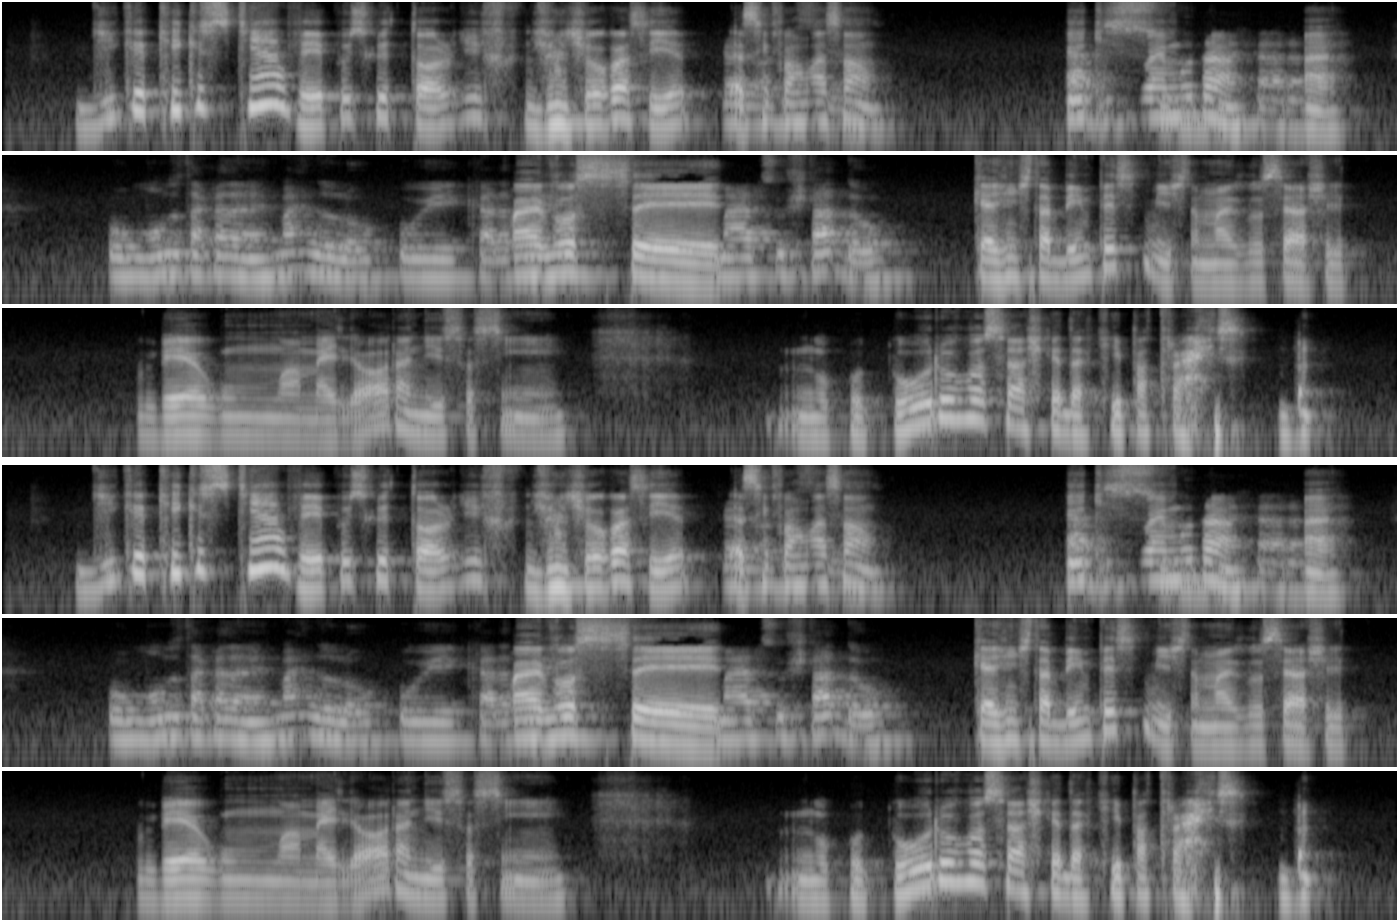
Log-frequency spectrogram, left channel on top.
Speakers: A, on the right; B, on the left.
A: Diga o que que isso tinha a ver pro escritório de, <laughs> de advocacia,
B: grande
A: essa
B: advocacia.
A: informação. O
B: É
A: que
B: absurdo,
A: que isso vai mudar?
B: né, cara?
A: É.
B: O mundo tá cada vez mais louco e cada
A: Mas
B: vez
A: você,
B: mais assustador.
A: que a gente está bem pessimista, mas você acha que vê alguma melhora nisso assim no futuro ou você acha que é daqui para trás? <laughs>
